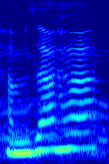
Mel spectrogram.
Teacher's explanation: حلق کے نیچے حصے سے حمزہ ہا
